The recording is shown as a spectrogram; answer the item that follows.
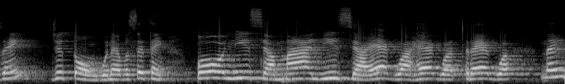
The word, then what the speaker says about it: polícia: A pronúncia dessa palavra é essa, é polícia. É polícia. Essa palavra, ela é uma paroxítona, tudo bem? Ela é uma paroxítona terminada em ditongo.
